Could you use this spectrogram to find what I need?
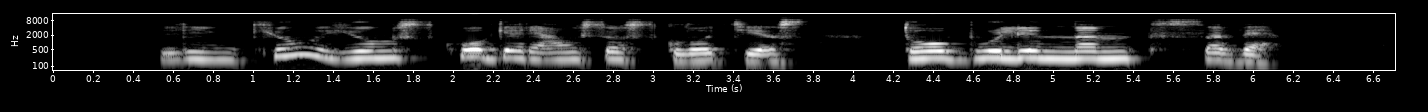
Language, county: Lithuanian, Alytus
